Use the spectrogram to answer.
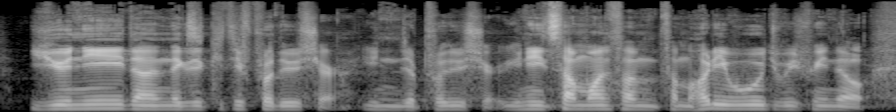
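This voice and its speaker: A man speaks with a French accent. His voice sits at a medium pitch. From Belgium, Liège. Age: 40s. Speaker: filmmaker and creative director. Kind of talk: conference talk. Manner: halting, many fillers and repeats.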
